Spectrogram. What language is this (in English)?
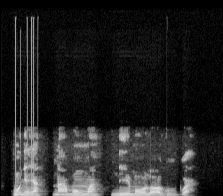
Igbo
